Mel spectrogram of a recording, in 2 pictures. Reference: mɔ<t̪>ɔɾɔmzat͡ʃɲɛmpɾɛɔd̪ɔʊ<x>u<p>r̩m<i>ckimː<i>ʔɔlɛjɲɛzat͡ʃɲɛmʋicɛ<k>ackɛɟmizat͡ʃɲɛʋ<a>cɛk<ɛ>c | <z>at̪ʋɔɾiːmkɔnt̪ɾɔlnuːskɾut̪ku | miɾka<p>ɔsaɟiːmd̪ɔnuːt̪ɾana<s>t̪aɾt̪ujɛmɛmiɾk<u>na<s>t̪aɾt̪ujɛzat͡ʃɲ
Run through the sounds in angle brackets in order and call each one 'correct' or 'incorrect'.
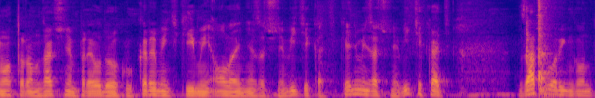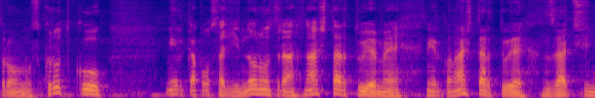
correct, incorrect: k, incorrect: k, correct, correct, correct, incorrect: i, incorrect: a, correct, correct, incorrect: ʃ, incorrect: ɔ, incorrect: ʃ

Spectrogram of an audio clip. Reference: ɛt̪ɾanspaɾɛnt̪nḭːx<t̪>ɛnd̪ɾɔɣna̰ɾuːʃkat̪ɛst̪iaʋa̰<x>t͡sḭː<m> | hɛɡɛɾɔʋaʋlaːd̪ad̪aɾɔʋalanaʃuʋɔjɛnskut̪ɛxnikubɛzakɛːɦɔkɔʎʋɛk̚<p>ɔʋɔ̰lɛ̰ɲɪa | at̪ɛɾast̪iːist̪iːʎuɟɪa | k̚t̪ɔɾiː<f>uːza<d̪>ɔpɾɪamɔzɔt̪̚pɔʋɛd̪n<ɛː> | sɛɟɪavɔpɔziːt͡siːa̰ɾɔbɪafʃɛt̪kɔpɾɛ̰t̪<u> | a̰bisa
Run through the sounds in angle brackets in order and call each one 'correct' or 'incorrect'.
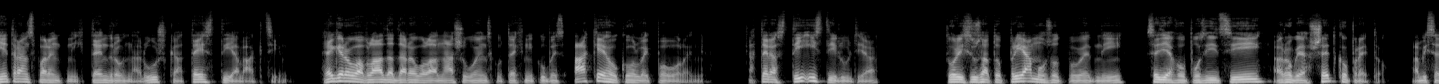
correct, incorrect: k, incorrect: n, correct, incorrect: s, incorrect: t̪, incorrect: iː, incorrect: ɔ

